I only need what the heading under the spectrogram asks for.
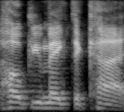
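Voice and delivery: ordinary delivery

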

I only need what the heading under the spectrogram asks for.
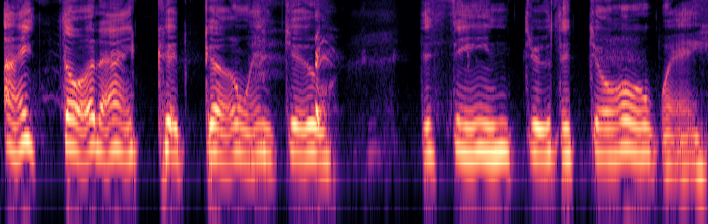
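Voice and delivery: unconvincing woman's voice, high and slow. Voicing a woman in a set story: bad woman's voice. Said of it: "Clay doing women is so funny".

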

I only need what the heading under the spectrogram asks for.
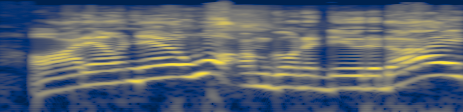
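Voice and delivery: put-on British accent. Recalling switching between British accents on an episode; British accent. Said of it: "four different types of British accents".

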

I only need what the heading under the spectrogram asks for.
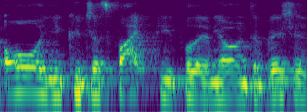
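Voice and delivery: ordinary delivery

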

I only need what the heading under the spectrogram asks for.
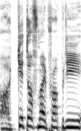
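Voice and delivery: mock, very high-pitched, flustered, frazzled outburst. Retelling what a woman at her door said when asked about an order, imitating an upset woman. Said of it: "She got really upset and was like".

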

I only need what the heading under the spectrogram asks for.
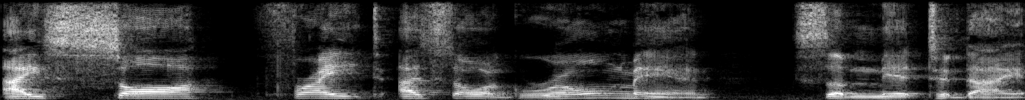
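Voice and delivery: very slow, hushed, solemn delivery.

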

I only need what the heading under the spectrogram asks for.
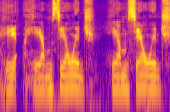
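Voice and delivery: put-on, badly done Western New York accent. Retelling what a talking bird said, in a Western New York accent. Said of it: "it spoke in his, absolute awful Western New York accent".

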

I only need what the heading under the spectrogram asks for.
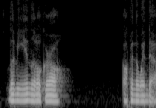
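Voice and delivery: strained demonic rasp from the throat. Retelling Kaylee's story, the speaker voices the words she heard in a demon voice. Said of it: "trying to do that demon voice really hurt my throat".

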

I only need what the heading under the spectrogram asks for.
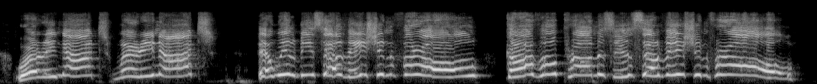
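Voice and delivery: tiny goblin voice, very high, yelling, stretched-out "all". The narrator voices a goblin that a player hears near the church: Garvo's little goblin voice yelling. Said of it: "you just hear a little goblin voice yelling".

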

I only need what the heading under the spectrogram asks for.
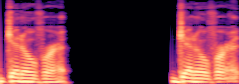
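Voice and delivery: mock-harsh, self-critical put-on voice. Describing the voice that comes up when things get challenging, imitating harsh inner voice. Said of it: "that part of me that's really hard on myself".

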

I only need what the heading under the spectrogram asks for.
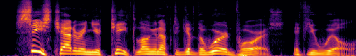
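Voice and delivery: ordinary delivery

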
